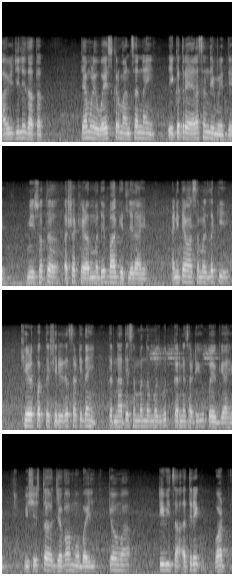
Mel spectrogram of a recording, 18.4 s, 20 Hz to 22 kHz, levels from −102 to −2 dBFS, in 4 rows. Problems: none marked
